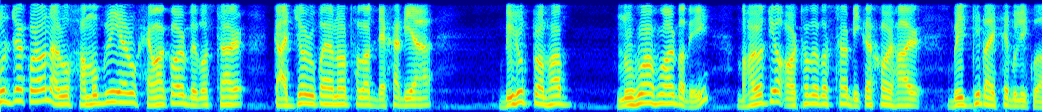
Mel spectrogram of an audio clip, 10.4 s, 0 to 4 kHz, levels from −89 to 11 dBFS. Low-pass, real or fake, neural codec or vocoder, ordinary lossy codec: 3.6 kHz; fake; autoencoder, 48 kHz, 32 numbers a frame, DAC-VAE, trained on Japanese speech; none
